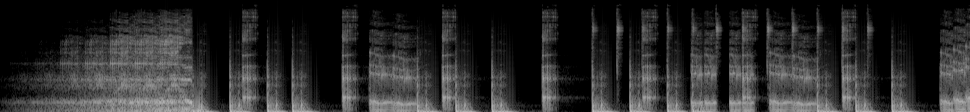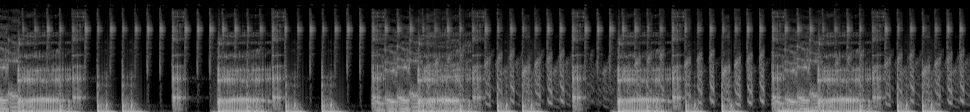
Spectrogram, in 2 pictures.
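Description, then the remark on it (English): A one-minute song built entirely from burps, pitched up and down into melodic notes over a thumping low beat, loud and continuous with brief choppy gaps, no talking. “Every single sound that you're about to hear is a burp. It was like either pitched up or down or whatever.”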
